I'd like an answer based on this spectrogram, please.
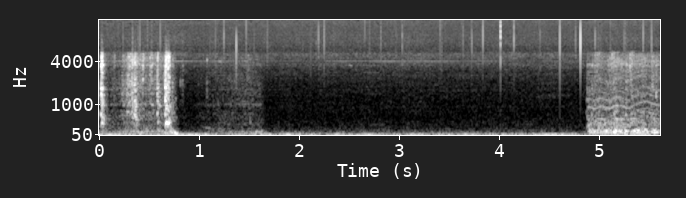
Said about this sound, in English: We're cruising down a residential street.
